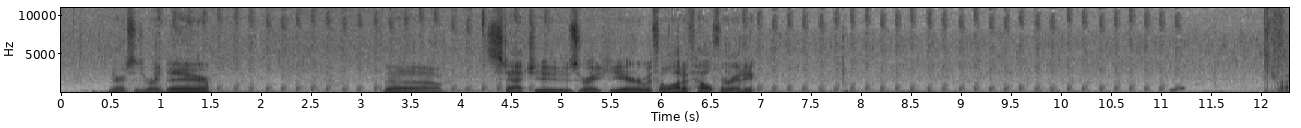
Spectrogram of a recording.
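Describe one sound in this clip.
A game weapon fires rapid, even shots.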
